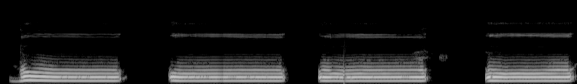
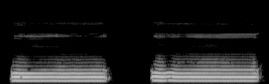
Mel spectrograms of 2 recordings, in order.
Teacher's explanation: هذا الانضمام بدون أن تطبق هاتين الشفتين على بعضهما، بل تبقى هناك فرجة يمر منها الصوت · Term: الواو المادية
